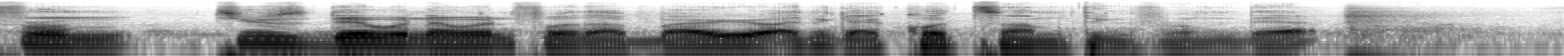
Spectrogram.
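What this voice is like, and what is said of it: Sick, slightly off-sounding voice. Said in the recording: “my voice is kind of funny today. I feel a bit sick”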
